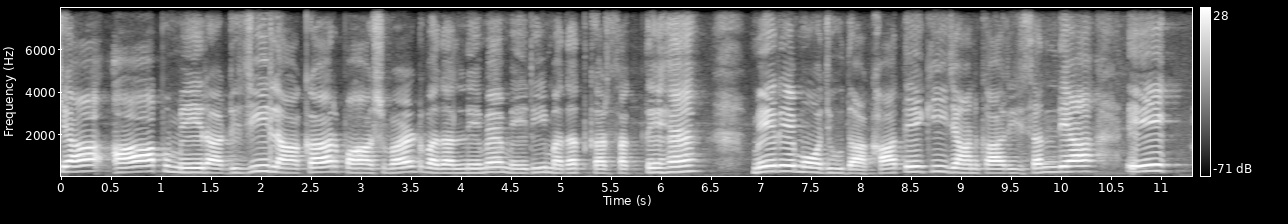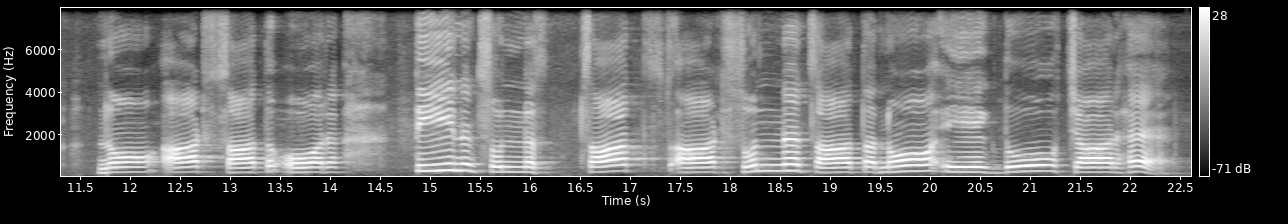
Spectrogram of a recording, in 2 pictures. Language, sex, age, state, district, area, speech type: Hindi, female, 45-60, Madhya Pradesh, Narsinghpur, rural, read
